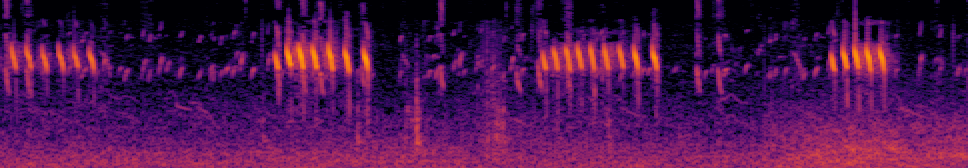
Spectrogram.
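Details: European greenfinch singing, used as a lure to motivate other birds: four rapid rattling trills of ringing notes, each lasting under a second, repeated roughly every one and a half seconds against a quiet background.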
